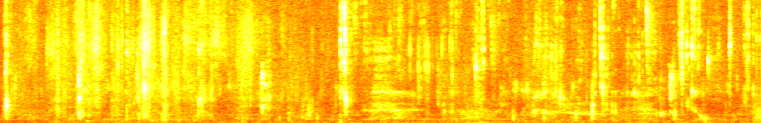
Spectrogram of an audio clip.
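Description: Close-miked eating sounds: two people chewing with wet mouth smacks and many irregular little clicks, while tearing bread and picking food from bowls by hand.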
